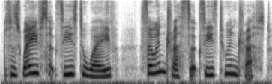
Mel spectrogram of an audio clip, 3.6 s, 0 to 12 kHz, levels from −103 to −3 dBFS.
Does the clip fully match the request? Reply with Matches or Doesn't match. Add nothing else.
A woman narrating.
Matches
